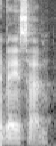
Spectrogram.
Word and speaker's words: Basehead: It's definitely Basehead. If you look at his profile, under it says his real name, he clarifies the pronunciation of his name, and it's Basehead, like the musical instrument.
